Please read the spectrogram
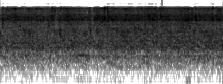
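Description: Audience applauding in a large hall, a dense, steady clapping that carries on without a break.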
